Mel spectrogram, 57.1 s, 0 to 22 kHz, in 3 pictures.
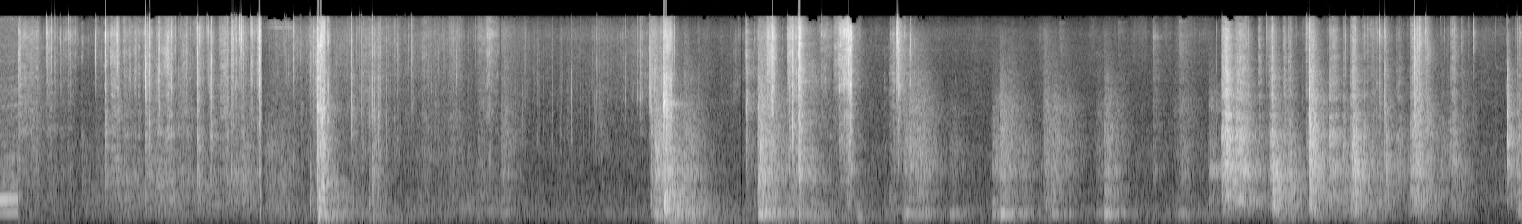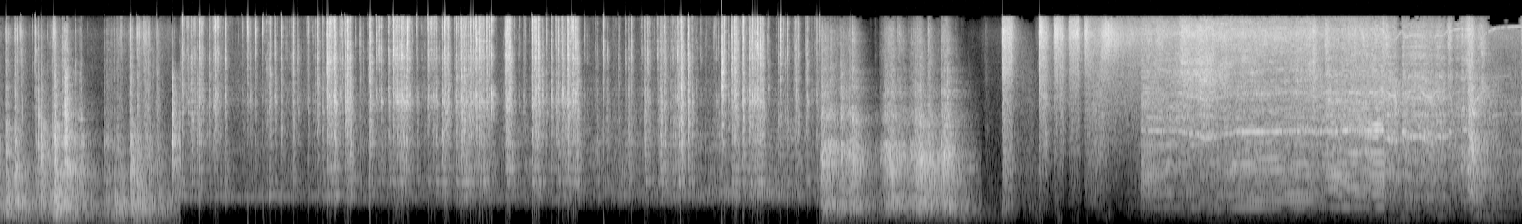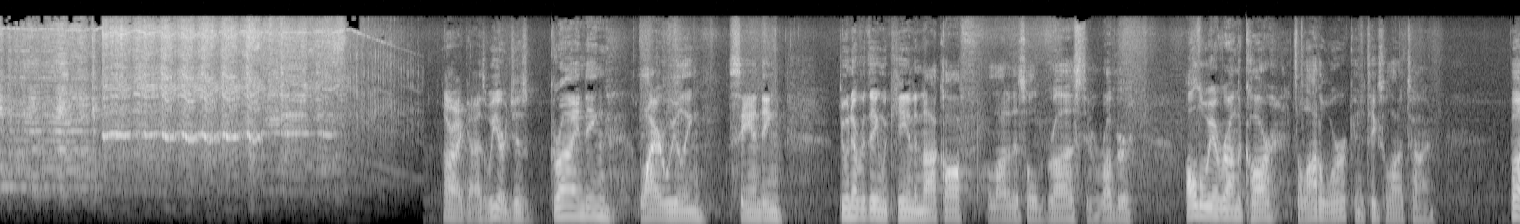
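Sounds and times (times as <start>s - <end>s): hand tools scraping metal: 0.2s - 3.4s, 15.1s - 31.3s, 33.8s - 43.3s.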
